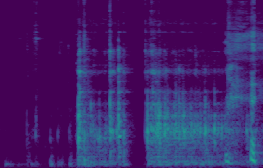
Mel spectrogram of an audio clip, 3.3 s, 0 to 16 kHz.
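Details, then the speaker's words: Dodge Durango 4.7L water pump removed and spun by hand: loose, gritty rattle and clatter from a worn-out bearing, likely bad for a while; pump being replaced. "thing is bad it must have been bad for a while because uh I mean it just doesn't get that bad that fast I don't know I just I just happened to hear it it must have been rattling for a while"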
